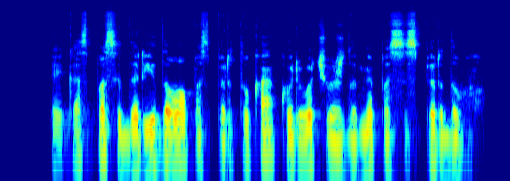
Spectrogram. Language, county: Lithuanian, Marijampolė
